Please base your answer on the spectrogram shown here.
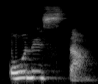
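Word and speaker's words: onestà: Onesta. And the second word with no accent is onesta. Onesta, onesta. Okay, so there is a little bit more emphasis on the last letter where there is the accent.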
